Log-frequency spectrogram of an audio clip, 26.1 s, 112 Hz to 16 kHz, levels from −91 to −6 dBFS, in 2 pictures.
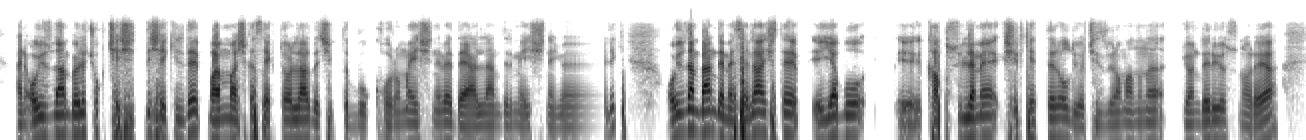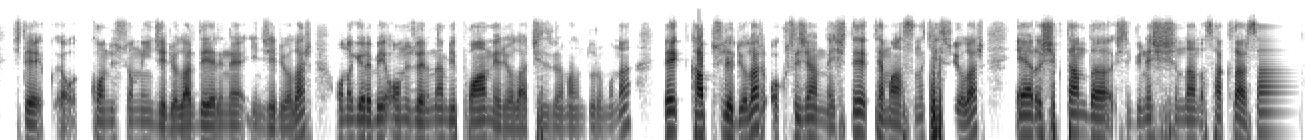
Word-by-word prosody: Hani - - -3
o 115 +1 +3
yüzden 140 +2 +2
böyle 140 +1 +3
çok - - -10
çeşitli - - -2
şekilde 150 +7 0
bambaşka 115 0 +3
sektörler 115 0 0
de 105 - -3
çıktı - - -7
bu 95 +1 -12
koruma 100 +1 -7
işine 105 +1 -7
ve 105 -1 -3
değerlendirme 95 0 -2
işine 95 -1 -9
yönelik. 90 0 -13 0.5
O - - +1
yüzden 160 +2 +5
ben 155 0 +7
de 140 - +5
mesela, 150 +6 +5
işte, 145 -1 0
ya 130 +4 +2
bu, 135 0 -2 0.3
eee, - - -5
kapsülleme 130 +1 +1
şirketleri 125 +3 -3
oluyor, 105 -7 -5
çizgi 100 +1 -11
romanını 105 +1 -6 0.2
gönderiyorsun 110 0 -5
oraya, 95 +1 0 0.4
işte, - - -1 0.2
o - - -7
kondisyonunu 110 0 -6
inceliyorlar, 95 -2 -1
değerini 100 0 0
inceliyorlar, 90 -1 -3 0.2
ona 120 +1 -3
göre 120 -1 +2
bir 120 0 +1
10 120 - -3
üzerinden 115 0 -2
bir 115 - -2
puan 115 0 +4
veriyorlar 90 -2 -3
çizgi 95 0 -9
romanın 90 0 -10
durumuna 90 - -8 0.3
ve 160 0 +9
kapsül 140 -2 +6
ediyorlar. 125 +9 +4
Oksijenle 120 -6 -2
işte 150 +10 0
temasını 120 0 0
kesiyorlar. - - +2 0.3
Eğer 135 0 +5
ışıktan 145 0 +2
da 125 -2 +4
işte 110 - -10
güneş 115 +2 -3
ışığından 115 -1 -2
da - - -7
saklarsan 150 +5 -1
115 Hz, 150 wpm, -24 LUFS, 100-125 Hz, 0.5 s, ve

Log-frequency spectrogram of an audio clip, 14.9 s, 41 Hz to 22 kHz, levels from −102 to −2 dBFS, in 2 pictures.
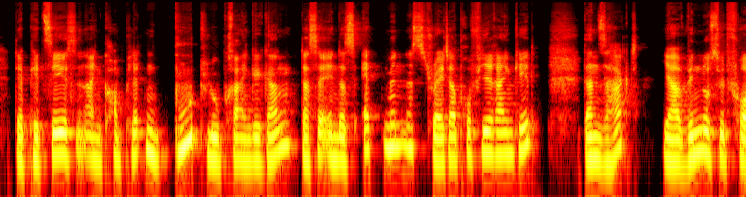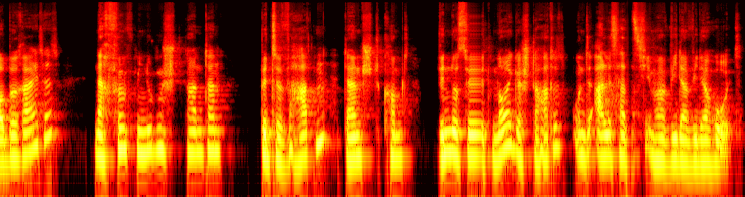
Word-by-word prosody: Der 135 - +1
PC 135 +2 -2
ist 160 0 +6
in 155 - -6
einen 140 -3 -3
kompletten 150 +2 -4
Bootloop 175 - +2
reingegangen, 135 +10 -1
dass 135 -2 -1
er 155 - +2
in 140 -1 0
das 135 -1 -2
Administrator 180 -7 0
Profil 160 +3 0
reingeht. 160 +6 -1 0.4
Dann 140 0 +3
sagt: 135 +11 -3 0.2
„Ja, 130 -3 +3
Windows 160 +2 +2
wird 150 - -1
vorbereitet.“ 160 - +1 0.3
Nach 145 -2 +4
5 185 0 0
Minuten 175 +2 +1
stand 170 0 -4
dann: 175 0 0 0.4
„Bitte 145 -5 +2
warten“, 150 - +1 0.2
dann 135 +2 +4
st 140 - -5
kommt: 150 -1 -4 0.3
„Windows 155 +1 +3
wird 150 -1 +2
neu 185 +9 +3
gestartet“, 175 +5 -3
und 155 +1 -3
alles 150 +1 +3
hat 145 0 -1
sich 145 - -7
immer 135 -4 -2
wieder 130 -2 +2
wiederholt. 125 0 -1
150 Hz, 170 wpm, -25 LUFS, 135-175 Hz, 0.4 s, ist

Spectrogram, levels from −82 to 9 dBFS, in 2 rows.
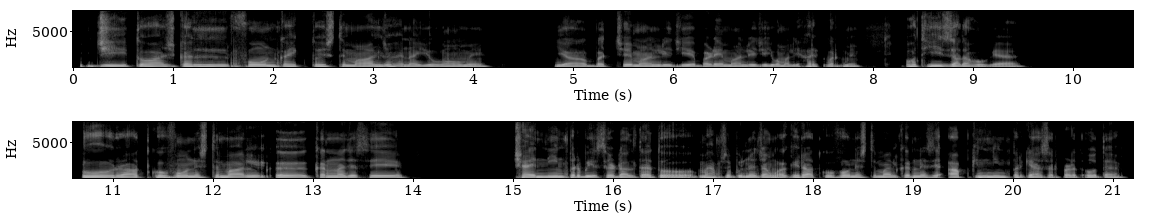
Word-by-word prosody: जी। 100 -5 0
तो 110 +3 +2
आजकल 120 +1 0 0.5
फ़ोन 105 +2 +2
का 130 - 0
एक 135 -1 -2
तो 135 - 0
इस्तेमाल 95 -5 -1
जो 120 - +1
है 115 - -2
ना, 80 +3 -2
युवाओं 85 -2 -2
में 80 +5 -3 0.7
या 90 -1 -2
बच्चे 100 - -3
मान 85 0 0
लीजिए, 85 +1 -1
बड़े 90 +2 -1
मान 85 0 -1
लीजिए 85 0 -3
युवा 85 0 -1
मान 80 0 -3
लिए 90 +4 -6
हर 130 -2 0
वर्ग 95 - -6
में, 75 - -2 0.5
बहुत 135 -1 0
ही 130 0 +4
ज़्यादा 90 -6 -1
हो 75 - -2
गया 70 +1 -4
है। 70 - -7 1.2
तो 135 - +4 0.3
रात 95 +4 -1
को 120 - +4
फ़ोन 105 -3 +3
इस्तेमाल 110 -3 +1
अ, - - -5 0.5
करना 95 +1 +2
जैसे 95 -3 0 1.2
शायद 95 -2 +3
नींद 95 +3 +4
पर 110 - +3
भी 100 - +5
असर 95 +1 -1
डालता 85 +7 0
है 120 - +2
तो 170 - +5 0.4
मैं 130 - +5
आपसे 130 -3 0
पूछना 100 0 +2
चाहूँगा 90 +2 +1
कि - - +5
रात 100 - -2
को 115 - 0
फ़ोन 110 0 +3
इस्तेमाल 110 -2 -1
करने 110 +1 +2
से 125 +2 -2 0.2
आपकी 125 +5 -3
नींद 130 -3 +5
पर 130 - +1
क्या - - +2
असर - - -5
पड़त 75 0 -2
होता 85 -3 -1
है। - - -4
100 Hz, 190 wpm, -26 LUFS, 85-120 Hz, 1.2 s, भी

